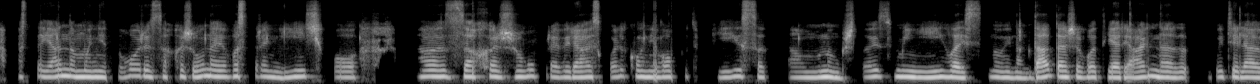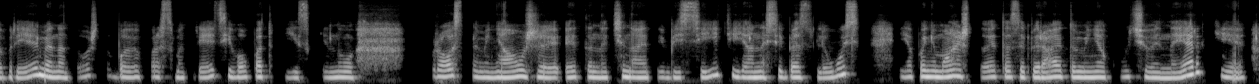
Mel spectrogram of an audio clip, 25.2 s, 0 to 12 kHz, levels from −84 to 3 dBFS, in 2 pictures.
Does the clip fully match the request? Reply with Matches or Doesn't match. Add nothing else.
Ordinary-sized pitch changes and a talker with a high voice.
Doesn't match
